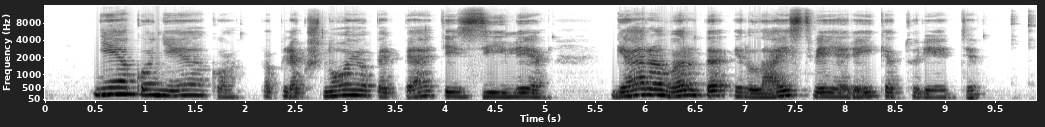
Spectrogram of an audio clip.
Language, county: Lithuanian, Kaunas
